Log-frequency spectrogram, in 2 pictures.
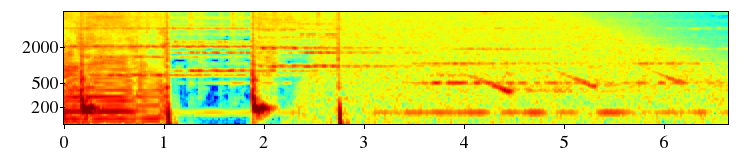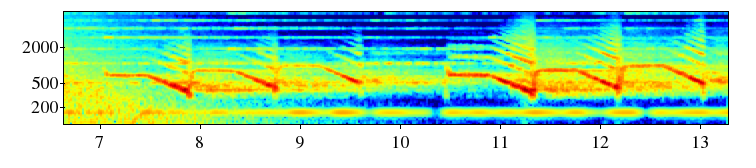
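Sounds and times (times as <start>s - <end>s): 
dubstep music: 0.0s - 8.7s.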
